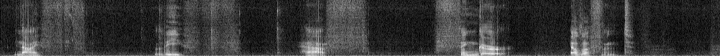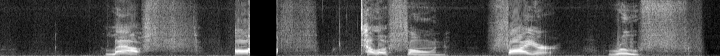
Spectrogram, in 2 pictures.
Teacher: one isn't it the f is a cognate to the v the unvoiced fricative labiodental upper teeth to lower lip just like the v now feel the v then turn off the voice and continue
